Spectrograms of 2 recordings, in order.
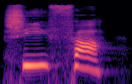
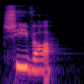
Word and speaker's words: Shiva: Shiva mit V. Also, Shiva. – Ah, okay. S-H-I-V-A. – Ja, aber meine Mutter sagt immer Shiba, weil die kann es nicht aussprechen.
